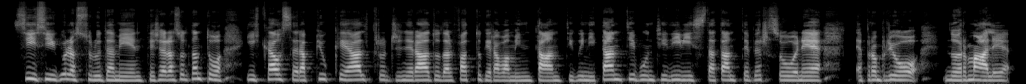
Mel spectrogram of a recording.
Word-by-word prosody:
Sì, 265 -3 +1
sì, 235 -3 0
quello 230 0 0
assolutamente. 195 -3 -2
C'era 205 +1 +2
soltanto 230 -2 -2 0.2
il 215 -2 -6
caos 235 0 +2
era 195 -1 +2
più 230 +4 -9
che 230 -2 -5
altro 215 0 +2
generato 195 +1 +2
dal 185 -1 0
fatto 210 +2 -3
che 195 - -11
eravamo 180 -1 -1
in 185 0 -5
tanti, 180 +1 +2
quindi 190 -1 -5
tanti 225 +1 +3
punti 210 0 -6
di 210 +1 -2
vista, 190 -1 -3
tante 200 -1 -1
persone, 195 -2 +2 0.3
è 195 - -8
proprio 205 0 -1 0.2
normale. 190 -2 +3
200 Hz, 170 wpm, -22 LUFS, 190-215 Hz, 0.3 s, tanti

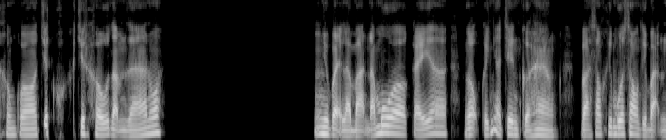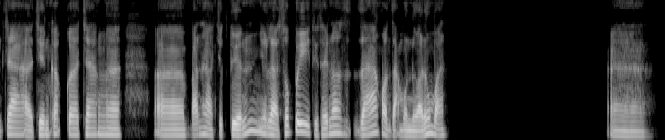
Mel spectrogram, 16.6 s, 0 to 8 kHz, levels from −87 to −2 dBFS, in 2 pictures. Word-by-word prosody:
Không 135 -1 -4
có 130 0 +2
chiết 175 - -1 0.3
chiết 155 -2 0
khấu 130 0 +3
giảm 110 -3 0
giá, 115 +4 +2
đúng 160 +3 +2
không? - - -15 1.9
Như 155 -1 +3
vậy 135 - +3
là 110 0 +3
bạn 110 0 0
đã - - +2
mua 160 -3 +5
cái, 120 +4 +1
a, 80 - +1 0.2
gọng 140 +2 0
kính 135 - -2
ở - - +2
trên 140 -3 +2
cửa 115 - -1
hàng, 120 -1 0 0.3
và 115 0 +1
sau 145 +5 -1
khi 150 +3 -4
mua 145 0 +2
xong 145 -2 +1
thì 120 - -1
bạn 115 - -1
tra 140 -1 +1
ở 115 -4 0
trên 130 +3 0
các 155 +4 -1
c 135 -1 -1
trang, 140 -1 -2
a, 135 -1 +1 0.4
à, 120 0 0
bán 125 +3 -2
hàng 135 -4 -2
trực 115 0 -9
tuyến 150 - +2
như 155 - -1
là 135 -4 +3
Shopee 175 - +1
thì 125 - -7
thấy 130 +1 -1
nó 165 +1 +1
gi 150 - -11
giá 155 +7 0
còn - - +1
giảm 110 0 -2
một 115 - 0
nửa, 105 -1 +2
đúng - - +3
không - - -1
bạn? 125 - -1 2.0
À. 105 -2 -5
130 Hz, 210 wpm, -24 LUFS, 115-145 Hz, 2.0 s, mua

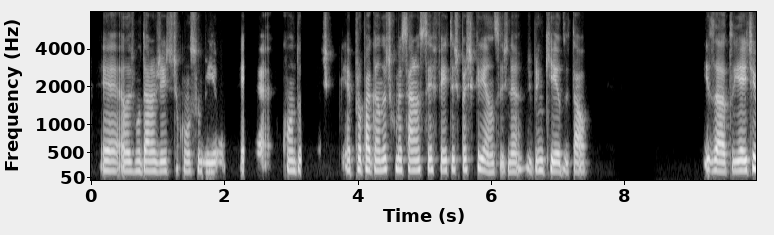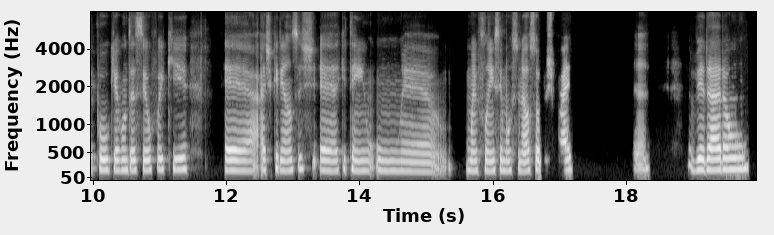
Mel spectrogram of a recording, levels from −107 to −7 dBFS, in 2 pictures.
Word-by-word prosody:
eh, 175 -2 +1
elas 170 0 0
mudaram 170 0 +1
o - - -1
jeito 170 +1 -2
de 215 - -10
consumir. 165 -2 -3 0.8
É - - -15
quando 180 -1 -1 0.6
é 185 - -2
propagandas 190 -1 +1
começaram 185 -2 0
a 185 - +1
ser 195 0 -1
feitas 185 +1 -2
para 190 - -3
as 195 - -2
crianças, 160 -7 -1
né. 165 +5 -2
De 195 -7 -7
brinquedo 180 -2 0
e - - -6
tal. 155 0 -3 1.7
Exato. 170 -3 +2
E 170 - +3
aí, 180 0 +6
tipo 210 +1 +3
o 190 +1 +4
que 185 0 -1
aconteceu 185 0 +1
foi 195 0 -1
que, 200 +1 0 0.5
eh, 180 -1 +5 0.2
as 185 - 0
crianças, 200 +3 -1
eh, 180 -1 +2
que 200 - -6
têm 180 -3 -1
um 175 -1 -3
um, - - -3
eh, 165 -1 -2 0.5
uma 175 -2 0
influência 180 +1 0
emocional 175 -1 0
sobre 180 0 0
os - - -5
pais. 175 +3 +3 0.9
Né, - - -4 0.6
viraram 195 0 +6
180 Hz, 145 wpm, -23 LUFS, 175-190 Hz, 1.7 s, aí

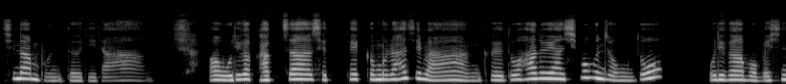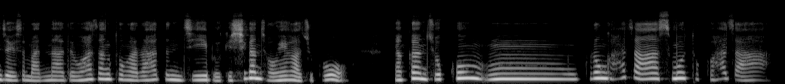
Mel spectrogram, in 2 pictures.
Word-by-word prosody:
친한 265 -2 +2
분들이랑 175 0 -13 0.6
"아 205 - -2
우리가 210 +3 +3
각자 230 +3 +1
재택 230 +2 -5
근무를 225 0 +2
하지만 205 -9 -1
그래도 200 +3 -3
하루에 265 +3 +4
한 255 -1 +5
15 315 +6 -3
분 285 -3 +5
정도 220 - -1 0.4
우리가 210 0 +1
뭐 185 -2 -4
메신저에서 190 +3 -3
만나든 190 +1 -6
화상 235 +5 0
통화를 200 -5 -5
하든지 205 -2 -2
뭐 175 - -10
이렇게 175 +2 -9
시간 275 +10 +4
정해 190 -4 -2
가지고 195 +1 -3 0.5
약간 230 +6 +3
쪼끔 250 +2 +2 0.8
음 240 - -7
그런 285 +3 +3
거 280 - 0
하자. 265 -3 -3
스몰 275 +2 +2
토크 235 -5 -20
하자." 200 -6 -12
215 Hz, 295 characters per minute, -22 LUFS, 190-250 Hz, 0.8 s, 한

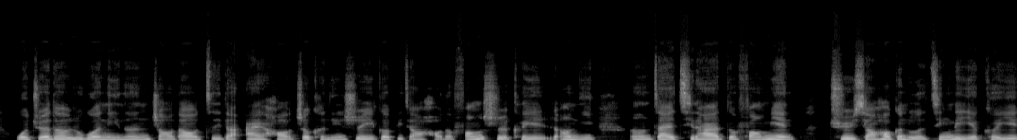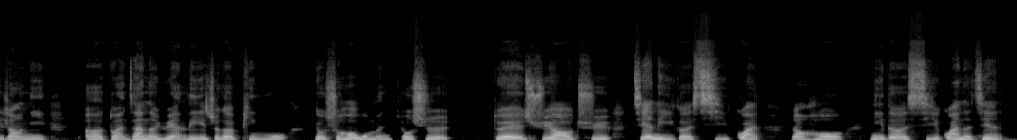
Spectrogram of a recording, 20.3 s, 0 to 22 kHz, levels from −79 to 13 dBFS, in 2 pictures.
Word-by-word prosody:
我 175 0 +3
觉 185 +4 +4
得 235 +2 +3
如 220 - +1
果 205 -2 +4
你 175 -3 -1
能 160 +5 -2
找 200 -3 -3
到 190 +2 +2
自 195 0 -8
己 - - -3
的 - - -1
爱 205 -2 -2
好， 185 -1 -2
这 270 - 0
肯 260 0 -7
定 175 +3 -4
是 205 +2 -1
一 185 - -1
个 185 +1 +2
比 150 -5 -8
较 170 - -4
好 - - -7
的 - - -5
的 - - -11
方 250 - 0
式， 265 -3 -1
可 - - -6
以 175 -1 -2
让 190 -3 0
你， 160 -1 -5 0.3
呃， 160 -1 -2
在 180 +1 +3
其 180 0 -3
他 190 +2 +4
的 185 -4 -1
方 180 +2 -1
面 195 -2 +2 0.3
去 200 -2 +1
消 185 +1 +1
耗 215 +3 +4
更 205 -2 +1
多 165 - 0
的 155 -1 0
精 180 +5 -2
力， 220 - +3
也 155 - +1
可 165 +2 -3
以 170 -1 +1
让 175 +1 0
你， 160 -2 -4 0.3
呃， 155 -2 +1
短 155 -1 -1
暂 210 +3 +3
地 185 -3 +3
远 160 -3 0
离 155 +7 -1
这 - - -2
个 190 -3 +3
屏 160 -2 -7
幕。 170 +2 -3 0.2
有 175 -2 +1
时 160 +4 -3
候 245 +5 +5
我 200 -6 +3
们 155 -1 -4
就 190 -1 0
是 185 -1 -2 0.4
对， 185 -4 +6
需 215 +6 -3
要 225 -1 +5
去 205 -2 -4 0.2
建 305 -3 +3
立 220 -5 +3
一 - - -8
个 195 +2 +1
习 175 -6 -4
惯， 255 -3 +2 0.3
然 175 - 0
后 190 -1 +1 0.2
你 185 -5 -1
的 175 +1 +3
习 175 -1 -4
惯 260 +3 +2
的 195 - +3
建 220 +4 0
185 Hz, 255 characters per minute, -20 LUFS, 170-205 Hz, 0.4 s, 对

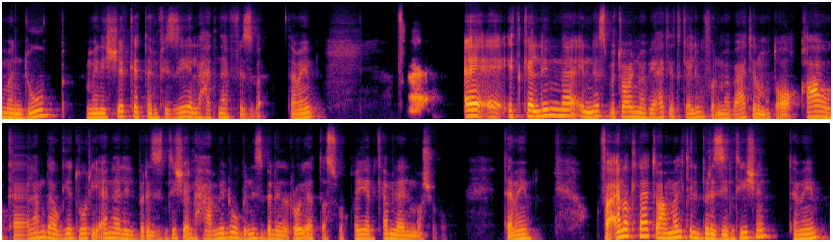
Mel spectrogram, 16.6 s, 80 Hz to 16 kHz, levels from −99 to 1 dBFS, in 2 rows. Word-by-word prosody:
مندوب 145 +9 0 0.2
من 135 0 +2
الشركة 155 +5 -1
التنفيذية 130 +1 -2
اللي 140 -1 -1
هتنفِّذ 135 +2 -5
بقى - - -13 0.2
تمام، 125 +5 -1 0.7
ف - - -10 0.6
آآ 185 - +9
آآ، 190 -1 +5
اتكلِّمنا 190 +2 +3
الناس 165 +2 +2
بتوع 155 +2 -1
المبيعات 145 -1 -1
اتكلِّموا 140 +4 -3
في - - -10
المبيعات 125 +3 -3
المتوقّعة 150 +6 0
والكلام 140 +4 -3
ده 160 - +1
وجِه 135 +1 -2
دوري 145 +1 -2
أنا 150 -1 +1 0.2
للpresentation 120 +4 -2
هاعمله 135 +6 -1
بالنسبة 135 0 -2
للرؤية 125 +4 0
التسويقية 135 0 -3
الكاملة 135 -1 0
للمشروع 110 -4 -5 0.6
تمام، 130 +6 +2 0.7
فأنا 210 - +7
طلعت 210 -1 +2
وعملت 170 +4 +3
الpresentation 145 +4 +2 0.3
تمام، 145 +6 0
140 Hz, 135 wpm, -24 LUFS, 130-160 Hz, 0.7 s, آآ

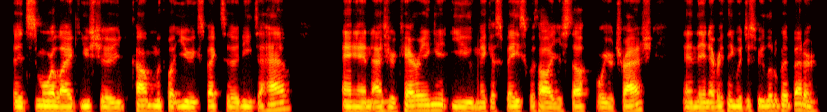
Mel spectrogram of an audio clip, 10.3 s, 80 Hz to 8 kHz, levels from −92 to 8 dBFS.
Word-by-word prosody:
It's 95 -1 0
more 95 -1 +5
like 90 -1 +3
you 95 - +2
should 90 -2 -2
come 100 -1 +2
with 95 -1 +1
what 90 -1 -2
you 95 -1 +3
expect 95 +1 -2
to 90 -2 -2
need 90 -1 -1
to 95 - -4
have, 120 +6 +2 0.7
and 90 -1 +2
as 90 0 +1
you're 90 -2 -2
carrying 105 +4 +2
it, 115 -2 0
you 90 -1 0
make 85 0 -4
a 85 - -4
space 95 +2 -1
with 95 -2 -8
all 90 -1 +5
your 85 0 -6
stuff 90 +2 +1
or 90 0 -2
your 85 -1 -4
trash, 100 +9 +2 0.4
and 85 0 -2
then 90 0 +1
everything 95 +2 -1
would 95 -1 0
just 95 -1 -6
be 100 - -1
a - - 0
little 100 0 -2
bit 105 -1 -2
better. 90 -2 0
95 Hz, 230 wpm, -24 LUFS, 90-100 Hz, 0.7 s, more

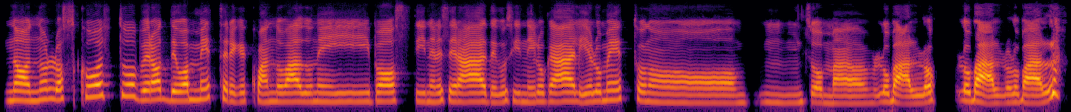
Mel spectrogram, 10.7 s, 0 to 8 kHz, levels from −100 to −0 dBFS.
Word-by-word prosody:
No, 210 0 +4
non 225 +4 -4
lo 230 - +1
ascolto 300 +5 0
però 220 -2 +3
devo 210 -3 0
ammettere 235 +1 -1
che 190 +1 -7
quando 185 -1 -2
vado 185 0 +3
nei 190 0 -7
posti, 195 0 -1
nelle 185 0 -6
serate 190 -3 +2
così 190 +2 -9
nei 175 -2 -8
locali 190 0 +2
e - - -3
lo 195 +1 -3
mettono, 170 -7 -4
mhmm, 170 -2 -16
insomma 160 -3 -2
lo 160 +4 -6
ballo 175 +2 +1 0.2
lo 205 - 0
ballo 165 -4 +5
lo 175 - -4
ballo. 165 - +5
190 Hz, 155 wpm, -23 LUFS, 175-205 Hz, 0.2 s, ballo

